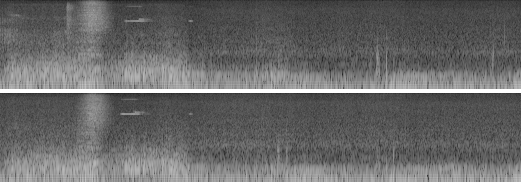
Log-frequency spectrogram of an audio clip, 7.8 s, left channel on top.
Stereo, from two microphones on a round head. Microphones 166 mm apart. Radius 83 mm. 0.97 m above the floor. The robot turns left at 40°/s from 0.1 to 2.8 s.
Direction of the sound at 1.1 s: 80° left.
